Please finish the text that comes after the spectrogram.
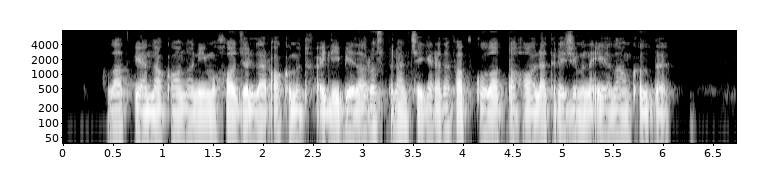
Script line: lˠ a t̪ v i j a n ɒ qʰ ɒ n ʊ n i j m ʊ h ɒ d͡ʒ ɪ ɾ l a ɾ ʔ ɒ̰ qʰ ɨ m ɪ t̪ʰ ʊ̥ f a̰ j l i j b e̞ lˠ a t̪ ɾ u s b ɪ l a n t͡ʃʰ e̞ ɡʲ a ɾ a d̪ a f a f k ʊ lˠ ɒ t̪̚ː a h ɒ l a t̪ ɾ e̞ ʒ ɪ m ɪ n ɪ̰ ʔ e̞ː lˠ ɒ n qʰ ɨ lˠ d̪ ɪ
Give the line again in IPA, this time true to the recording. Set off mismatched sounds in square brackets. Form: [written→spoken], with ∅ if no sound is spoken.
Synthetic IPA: lˠ a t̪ v i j a n ɒ qʰ ɒ n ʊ n i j m ʊ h ɒ d͡ʒ ɪ ɾ l a ɾ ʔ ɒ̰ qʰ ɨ m ɪ t̪ʰ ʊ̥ f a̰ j l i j b e̞ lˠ a [t̪→∅] ɾ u s b ɪ l a n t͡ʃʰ e̞ ɡʲ a ɾ a d̪ a f a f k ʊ lˠ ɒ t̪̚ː a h ɒ l a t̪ ɾ e̞ ʒ ɪ m ɪ n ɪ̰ ʔ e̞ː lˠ ɒ n qʰ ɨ lˠ d̪ ɪ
